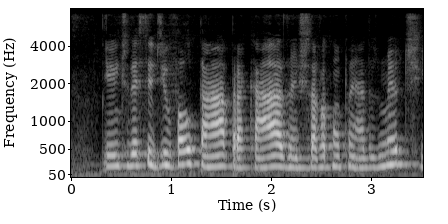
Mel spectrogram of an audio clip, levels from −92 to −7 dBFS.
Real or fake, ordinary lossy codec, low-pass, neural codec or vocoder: fake; none; 7.2 kHz; codec, 16 kHz in and 24 kHz out, 2.2 kbps, FireRedTTS-2 codec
